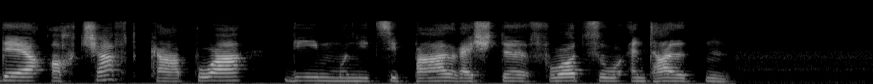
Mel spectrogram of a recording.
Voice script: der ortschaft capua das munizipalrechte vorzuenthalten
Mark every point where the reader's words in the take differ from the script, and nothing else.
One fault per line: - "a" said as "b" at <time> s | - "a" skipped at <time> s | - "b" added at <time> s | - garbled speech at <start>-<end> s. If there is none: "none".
- "das" said as "die" at 2.8 s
